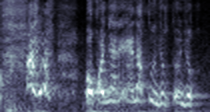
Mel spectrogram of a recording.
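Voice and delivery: seruan tinggi meremehkan di awal; acuh tak acuh. Acted. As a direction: lagak orang kaya yang cuek. Memerankan orang kaya memesan makanan. (nada cuek orang kaya, melengking di "Alah")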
